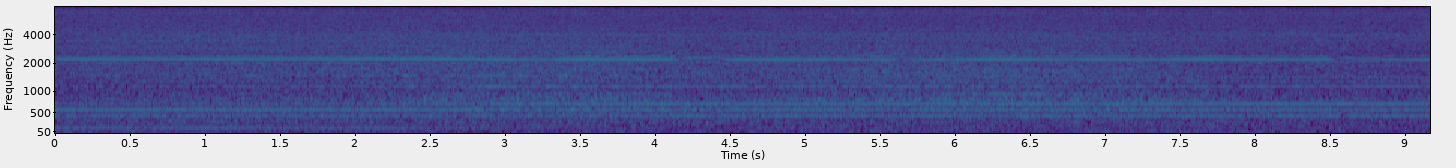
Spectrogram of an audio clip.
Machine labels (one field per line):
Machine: pump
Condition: normal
